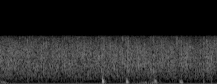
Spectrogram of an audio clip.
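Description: Audience applause: a steady, even patter filling the hall, with a few soft low knocks from the podium in the middle.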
